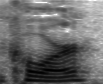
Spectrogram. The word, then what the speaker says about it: Corps: I guess technically I shouldn't pronounce the P. Contra Rogue Corps, right? – Yeah. – P is silence. – That is correct.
